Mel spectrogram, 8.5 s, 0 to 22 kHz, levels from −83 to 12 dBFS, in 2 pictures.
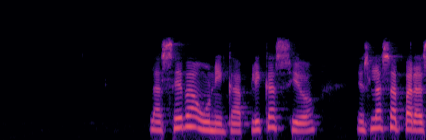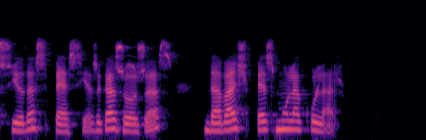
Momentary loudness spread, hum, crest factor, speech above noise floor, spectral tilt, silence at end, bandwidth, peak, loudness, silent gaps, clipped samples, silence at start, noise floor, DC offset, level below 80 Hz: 10 LU; none; 22 dB; 54 dB; -3 dB/octave; 0.85 s; 8.2 kHz; -8 dBFS; -28 LUFS; none; under 0.1%; 1.5 s; -82 dBFS; under 0.1%; -72 dBFS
